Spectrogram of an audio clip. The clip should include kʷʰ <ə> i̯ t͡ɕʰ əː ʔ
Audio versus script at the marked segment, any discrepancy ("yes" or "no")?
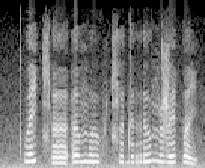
yes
